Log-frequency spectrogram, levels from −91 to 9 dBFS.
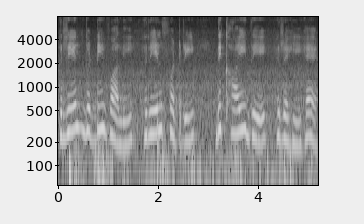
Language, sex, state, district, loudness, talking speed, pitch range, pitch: Punjabi, female, Punjab, Kapurthala, -16 LUFS, 90 wpm, 215-270 Hz, 235 Hz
